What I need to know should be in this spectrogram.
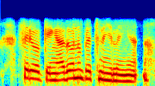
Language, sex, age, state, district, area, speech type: Tamil, female, 30-45, Tamil Nadu, Erode, rural, conversation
